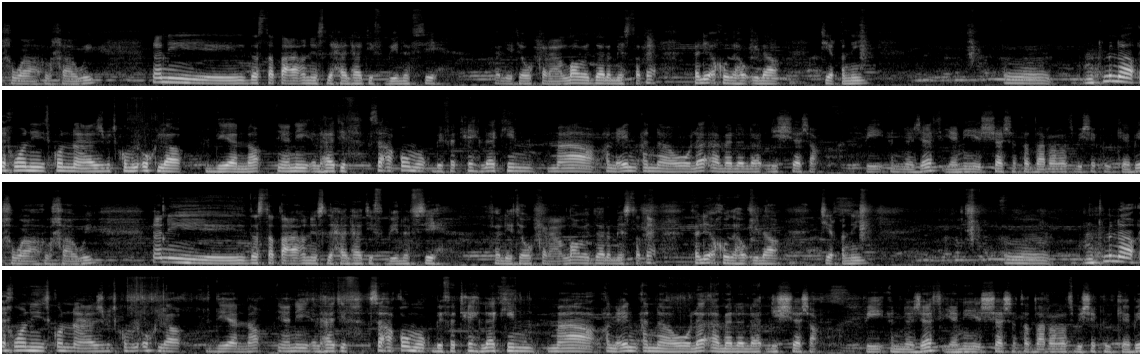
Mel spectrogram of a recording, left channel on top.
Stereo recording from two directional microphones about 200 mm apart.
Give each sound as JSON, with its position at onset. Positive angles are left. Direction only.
{"t": 0.0, "sound": "a man's voice", "side_deg": 0}
{"t": 10.0, "sound": "a man's voice", "side_deg": 0}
